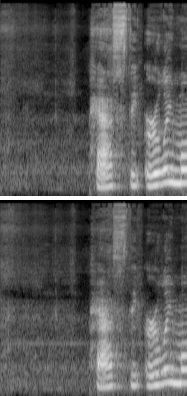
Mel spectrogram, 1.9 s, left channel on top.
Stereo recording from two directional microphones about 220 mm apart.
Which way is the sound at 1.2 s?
45° left (ahead or behind).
